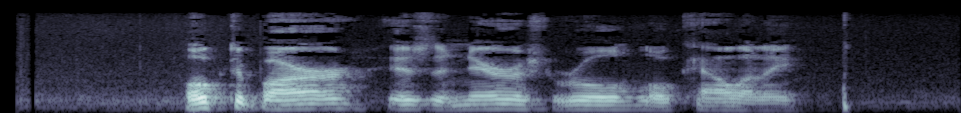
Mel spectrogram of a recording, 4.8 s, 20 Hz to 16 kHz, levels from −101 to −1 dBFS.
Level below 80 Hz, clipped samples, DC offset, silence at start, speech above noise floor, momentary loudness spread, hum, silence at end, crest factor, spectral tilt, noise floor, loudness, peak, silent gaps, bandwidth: -78 dBFS; under 0.1%; under 0.1%; 0.95 s; 40 dB; 14 LU; none; 0.55 s; 22 dB; -4.5 dB/octave; -66 dBFS; -26 LUFS; -6 dBFS; none; 11 kHz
